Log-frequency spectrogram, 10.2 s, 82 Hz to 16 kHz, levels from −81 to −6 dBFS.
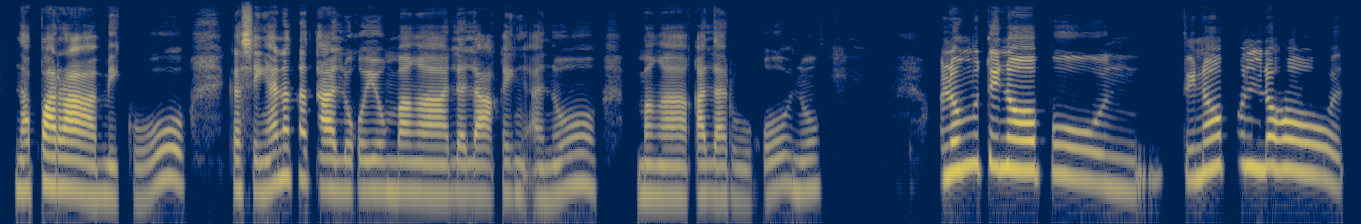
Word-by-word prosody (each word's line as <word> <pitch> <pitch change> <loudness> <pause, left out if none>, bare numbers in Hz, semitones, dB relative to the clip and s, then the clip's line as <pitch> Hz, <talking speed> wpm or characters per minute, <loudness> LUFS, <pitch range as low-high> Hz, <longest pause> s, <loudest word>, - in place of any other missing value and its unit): Naparami 185 -4 +4
ko, 215 +10 -7 0.4
kasi 185 -1 +4
nga 210 - +3
natatalo 220 -7 +1
ko 190 - -10
yung 185 0 -6
mga 175 -1 +1
lalaking 170 +1 -3
ano, 185 +7 -9 0.3
mga 165 -1 -3
kalaro 160 -2 -4
ko, 185 +5 -12
'no? 185 +1 -12 0.9
Alam 290 +5 +3
mo - - 0
tinapon 270 - +2 0.3
tinapon 320 +7 -1
lahat. 285 -7 0
195 Hz, 110 wpm, -23 LUFS, 170-255 Hz, 0.9 s, Naparami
